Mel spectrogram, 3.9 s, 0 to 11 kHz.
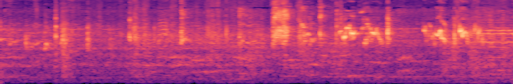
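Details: Budgerigars in a breeding colony of about 100 pairs, a dense chorus of many overlapping chirps and warbling twitters, rising in intensity toward the end, with some wing flutters.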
